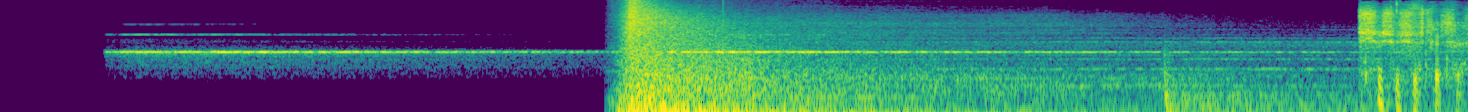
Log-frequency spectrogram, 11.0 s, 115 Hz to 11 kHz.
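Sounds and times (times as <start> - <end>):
high sonar-like tone: 0.8 - 9.5.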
